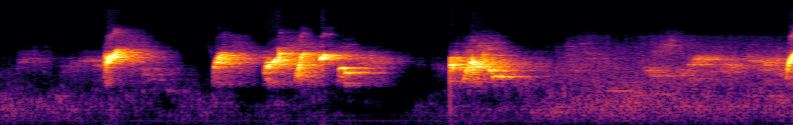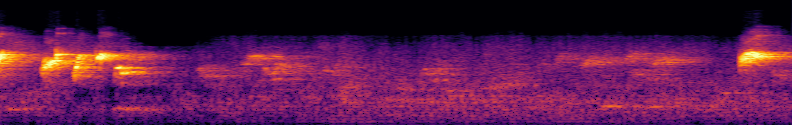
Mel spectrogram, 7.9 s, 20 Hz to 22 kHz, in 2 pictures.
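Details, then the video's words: Crossbred red-whiskered and stripe-throated bulbul, captive and 1.5 years old, from a champion contest line, giving a loudness test: rapid loud whistled bursts early, then softer rambling warbles and a final loud note. "New Jambul Bee-Wing, Keke, Loudness test"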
